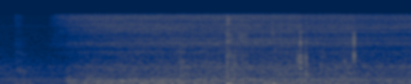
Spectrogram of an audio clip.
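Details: Gas oven whose oven section would not heat: the front gas burner lights with a soft steady rush and a few faint ticks, confirming gas supply; the fault was later traced to the ignitor.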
